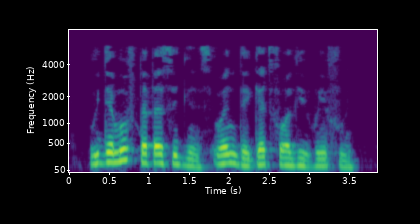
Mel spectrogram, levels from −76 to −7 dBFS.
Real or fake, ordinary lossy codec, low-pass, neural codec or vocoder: fake; MP3, 24 kbps; 7.2 kHz; codec, 44.1 kHz, 7.8 kbps, DAC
